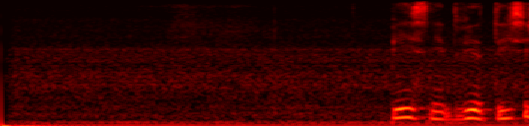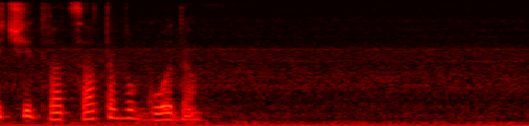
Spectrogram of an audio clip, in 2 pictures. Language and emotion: Russian, neutral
